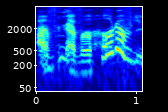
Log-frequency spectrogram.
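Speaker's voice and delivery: very high, rough little croaking voice. Acting out lowering your mouth flap to speak and putting it back up, sound like Yoda. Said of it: "Now I'm like Yoda".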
